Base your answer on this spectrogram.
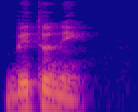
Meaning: to concrete (cover with concrete)
- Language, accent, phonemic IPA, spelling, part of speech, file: French, France, /be.tɔ.ne/, bétonner, verb, LL-Q150 (fra)-bétonner.wav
